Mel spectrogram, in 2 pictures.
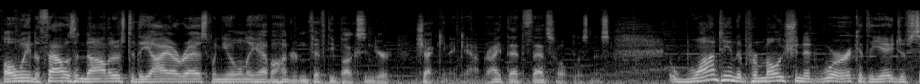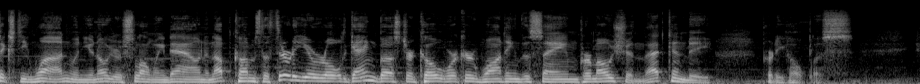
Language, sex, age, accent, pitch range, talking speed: English, male, 50-69, American, 110-145 Hz, 170 wpm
